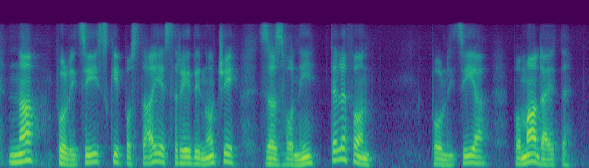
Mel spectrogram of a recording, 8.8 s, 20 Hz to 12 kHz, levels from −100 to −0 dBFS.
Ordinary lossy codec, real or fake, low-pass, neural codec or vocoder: none; fake; 7.2 kHz; codec, 16 kHz, about 1 kbps, DyCAST, with the encoder's durations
